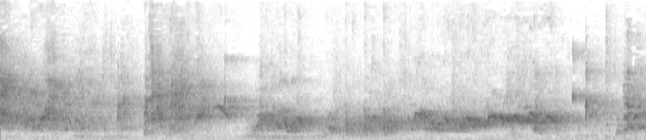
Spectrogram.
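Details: Budgerigars splashing in a fountain bath make a dense, continuous wash of buzzy chirps and warbles blended with splashing water, with no clear pauses.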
